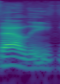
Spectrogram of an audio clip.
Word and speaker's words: Valle: Este profesor que se llama David Valley, que se escribe David Valle, cuando yo lo escuché, de verdad que se me abrió un telón.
